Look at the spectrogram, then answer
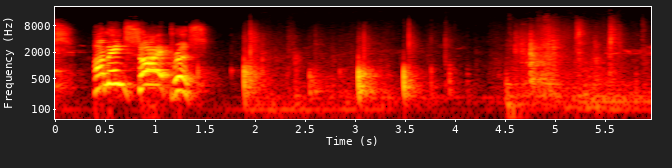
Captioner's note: footsteps approaching; door opening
